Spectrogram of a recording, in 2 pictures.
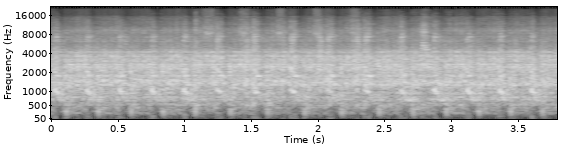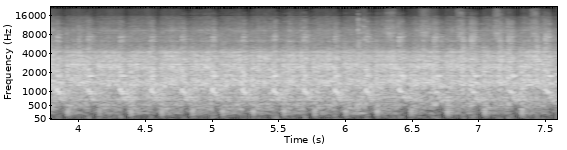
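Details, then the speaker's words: Long-stored crusty Suzuki 230 cranked with choke and a shot of ether after the fuel pump was confirmed working: fast steady cranking with bright hiss and only a faint brief catch, no sustained running; cause of no-start not confirmed. "Might go get a wee bit of start, you bastard. So I got some start, you bastard, which is pretty much a bit of ether,"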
